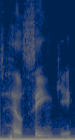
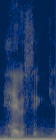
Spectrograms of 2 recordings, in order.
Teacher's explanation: the stress is always every single time on the first syllable so it's not Helsinki it's Helsinki all the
